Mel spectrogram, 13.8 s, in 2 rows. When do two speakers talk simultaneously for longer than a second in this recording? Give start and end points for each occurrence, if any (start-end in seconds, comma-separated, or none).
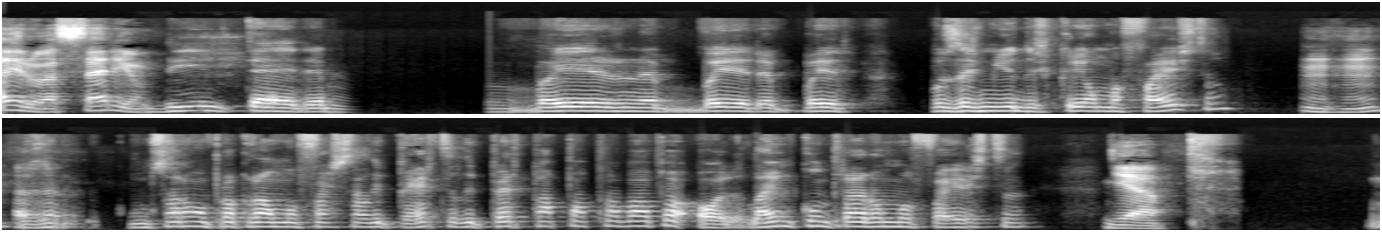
none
